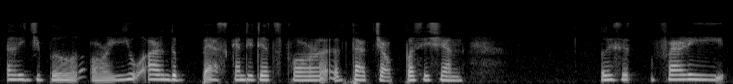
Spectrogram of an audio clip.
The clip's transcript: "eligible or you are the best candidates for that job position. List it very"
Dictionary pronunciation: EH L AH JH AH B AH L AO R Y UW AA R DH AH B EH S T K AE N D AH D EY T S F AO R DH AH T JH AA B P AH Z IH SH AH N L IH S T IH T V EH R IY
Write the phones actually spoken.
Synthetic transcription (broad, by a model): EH L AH JH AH B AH L AO R Y UW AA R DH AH B EH S T K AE N D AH D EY T S F AO R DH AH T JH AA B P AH S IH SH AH N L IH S IH T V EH R IY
